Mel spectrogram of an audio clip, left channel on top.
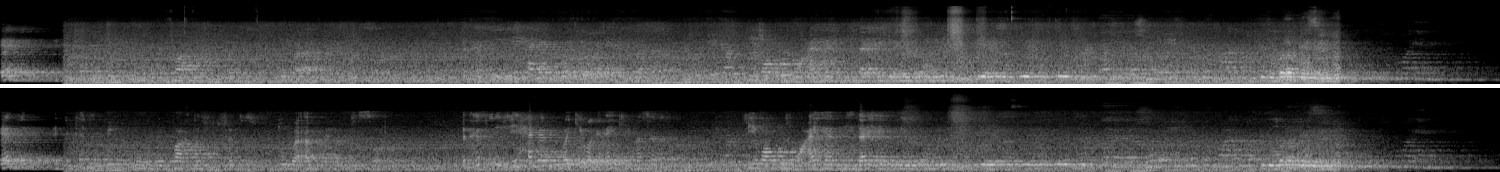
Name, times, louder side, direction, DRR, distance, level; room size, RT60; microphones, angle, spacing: voice 1, 0.0-3.9 4.6-6.7 7.4-8.8, right 1 dB, 65° right, -1 dB, 1.4 m, -28 dB
sound 1, 0.6-13.4, left 3 dB, 85° left, 0.5 m, -25 dB
voice 2, 10.5-14.5, equal, 15° left, -8 dB, 2.5 m, -33 dB
11.0 x 6.3 x 5.2 m, 2.3 s
head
